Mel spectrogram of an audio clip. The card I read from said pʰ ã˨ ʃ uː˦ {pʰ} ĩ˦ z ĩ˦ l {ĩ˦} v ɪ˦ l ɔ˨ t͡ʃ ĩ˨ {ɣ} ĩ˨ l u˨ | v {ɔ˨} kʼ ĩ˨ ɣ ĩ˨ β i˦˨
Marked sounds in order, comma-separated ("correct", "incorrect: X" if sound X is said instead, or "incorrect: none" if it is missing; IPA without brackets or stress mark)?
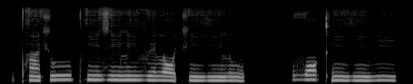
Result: correct, correct, correct, incorrect: ɔ˦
